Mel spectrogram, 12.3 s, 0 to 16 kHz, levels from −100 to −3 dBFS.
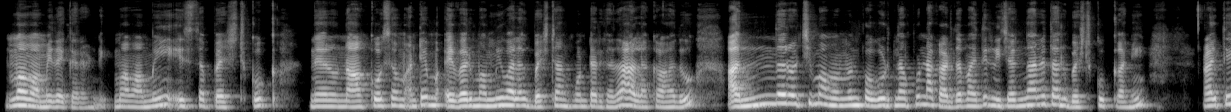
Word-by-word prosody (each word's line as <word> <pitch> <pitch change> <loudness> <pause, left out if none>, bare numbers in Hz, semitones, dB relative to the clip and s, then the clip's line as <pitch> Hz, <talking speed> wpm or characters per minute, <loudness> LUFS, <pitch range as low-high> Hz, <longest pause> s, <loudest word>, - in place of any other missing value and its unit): మా 235 - +8
మమ్మీ 185 -2 +1
దగ్గరండి. 170 +1 -8 0.2
మా 195 - -3
mummy 185 +6 0 0.2
is 205 0 -4
the - - -1
best 175 0 -3
cook. 220 +1 -3 0.4
నేను 195 0 0
నా 180 - +4 0.2
కోసం, 215 +1 0
అంటే 225 +5 -1
మా 235 - +2
ఎవరి 210 +2 +4
మమ్మీ 210 +2 +3
వాళ్ళకి 220 -2 +3
బెస్ట్ 180 +4 -4
అనుకుంటారు 195 -2 -4
గదా! 210 +8 -1
అలా 180 -3 -2
కాదు. 180 +4 -1 0.5
అందరొచ్చి 280 +6 +3
మా 280 - -1
మమ్మీని 230 +1 +3
పొగుడుతున్నప్పుడు 225 +3 +1
నాకు 240 -5 -2
అర్థమైంది, 205 +5 -2
నిజంగానే 220 +5 0
తను 245 -3 0
బెస్ట్ 180 0 -5
కుక్ 210 -2 -5
అని. 190 +7 -2 0.7
అయితే 230 +5 -2
210 Hz, 165 wpm, -24 LUFS, 190-230 Hz, 0.7 s, మా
